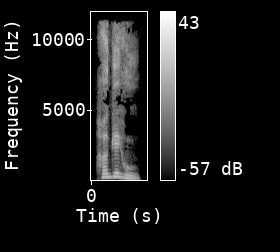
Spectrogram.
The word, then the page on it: ಹಗೆಹು: Kannada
